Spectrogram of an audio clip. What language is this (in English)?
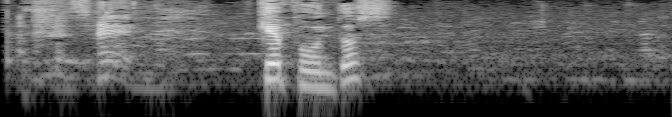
Galician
